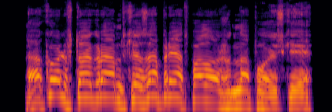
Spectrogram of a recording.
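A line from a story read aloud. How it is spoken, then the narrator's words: Shouting. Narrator (Russian): крикнул Дронов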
